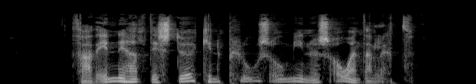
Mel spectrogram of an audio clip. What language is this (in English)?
Icelandic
